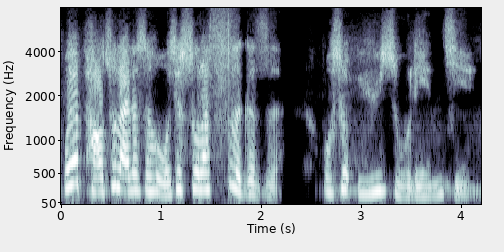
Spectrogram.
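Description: Woman telling her faith testimony, very husky breathy voice, dull lo-fi sound, kinda high. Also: animated, fast talker. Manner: emotional, repetitive storytelling with many restarts. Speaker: church member giving testimony. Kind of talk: personal religious testimony. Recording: dull lo-fi recording, dry.

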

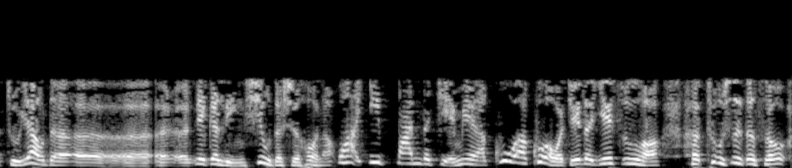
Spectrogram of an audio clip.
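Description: A woman's voice: medium pitch, slightly rough. A woman, a former pastor, giving an emotional church testimony, asking herself questions and answering them. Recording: tinny phone-like sound.

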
